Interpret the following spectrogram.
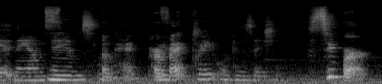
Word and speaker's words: NAMS: society nams is that how you say it nams okay perfect great organization super she is also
